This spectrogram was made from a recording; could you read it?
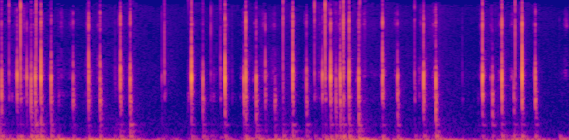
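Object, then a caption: Acrylic mechanical keyboard. Long nails and fingertips type on a blue-lit transparent acrylic mechanical keyboard with clear plastic keycaps. Quick, irregular bursts of sharp, bright clicks and clacks stop dead with no ring, and there are a few short pauses between runs of keystrokes.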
